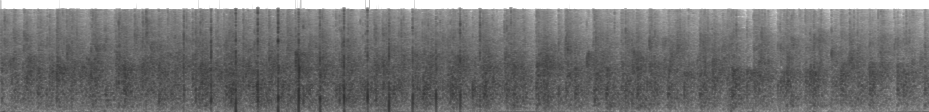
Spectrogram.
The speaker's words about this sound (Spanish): Bueno, ahora sí, de, vuelta un fuerte aplauso.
